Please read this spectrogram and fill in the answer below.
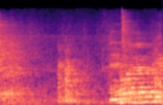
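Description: A sharp knock right at the start, then a person's voice holding a drawn-out syllable from about one and a half seconds in.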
